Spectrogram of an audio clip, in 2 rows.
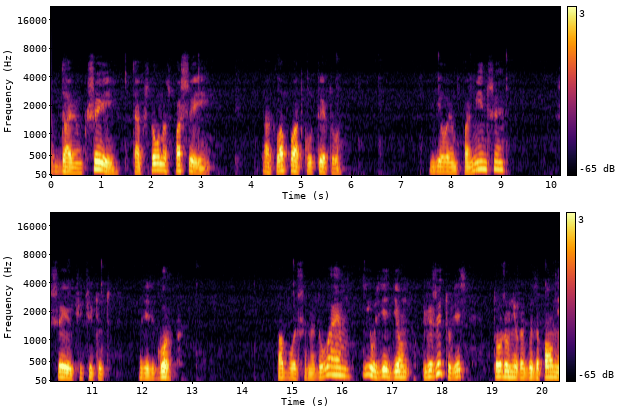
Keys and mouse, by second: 0.5-1.6 middle drag, 2.5 middle click, 4.2 right click, 5.3 right click, 6.3 click, 7.5 click, 8.3 click, 8.9 click, 10.0 click, 11.1 click, 12.5 click, 14.4 click, 16.3 middle click, 18.5-20.3 drag.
